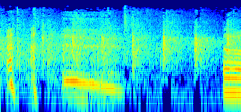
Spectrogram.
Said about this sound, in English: Ooh, you got a clap.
